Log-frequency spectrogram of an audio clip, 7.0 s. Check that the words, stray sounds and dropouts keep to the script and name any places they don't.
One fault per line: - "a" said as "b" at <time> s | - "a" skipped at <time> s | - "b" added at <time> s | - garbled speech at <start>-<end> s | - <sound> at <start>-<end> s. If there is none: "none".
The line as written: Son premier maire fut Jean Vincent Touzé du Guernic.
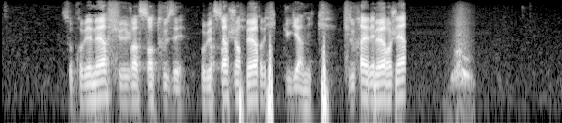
- "Jean" skipped at 1.6 s
- garbled speech at 2.5-3.5 s
- garbled speech at 4.3-5.1 s
- whoosh at 5.5-6.0 s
